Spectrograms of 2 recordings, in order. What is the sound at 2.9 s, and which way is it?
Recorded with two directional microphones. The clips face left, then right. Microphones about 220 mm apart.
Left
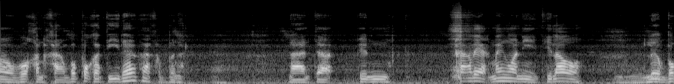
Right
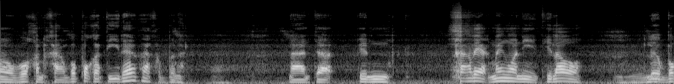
Speech, 15° right (ahead or behind).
